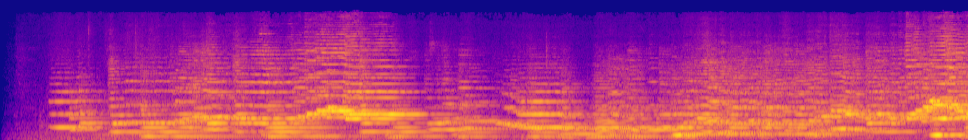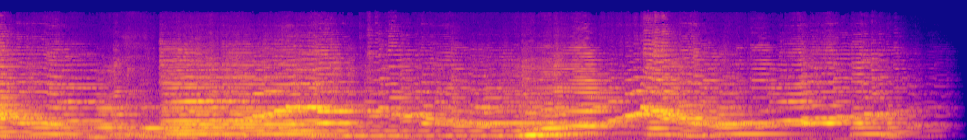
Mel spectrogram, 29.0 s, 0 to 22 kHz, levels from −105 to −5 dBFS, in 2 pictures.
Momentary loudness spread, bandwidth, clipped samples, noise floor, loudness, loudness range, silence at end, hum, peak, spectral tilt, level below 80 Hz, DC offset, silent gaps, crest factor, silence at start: 14 LU; 14.5 kHz; under 0.1%; -64 dBFS; -21 LUFS; 6 LU; 0.55 s; none; -2 dBFS; -6.5 dB/octave; -58 dBFS; under 0.1%; none; 20 dB; 0.75 s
